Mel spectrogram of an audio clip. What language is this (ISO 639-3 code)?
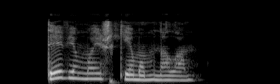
chm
